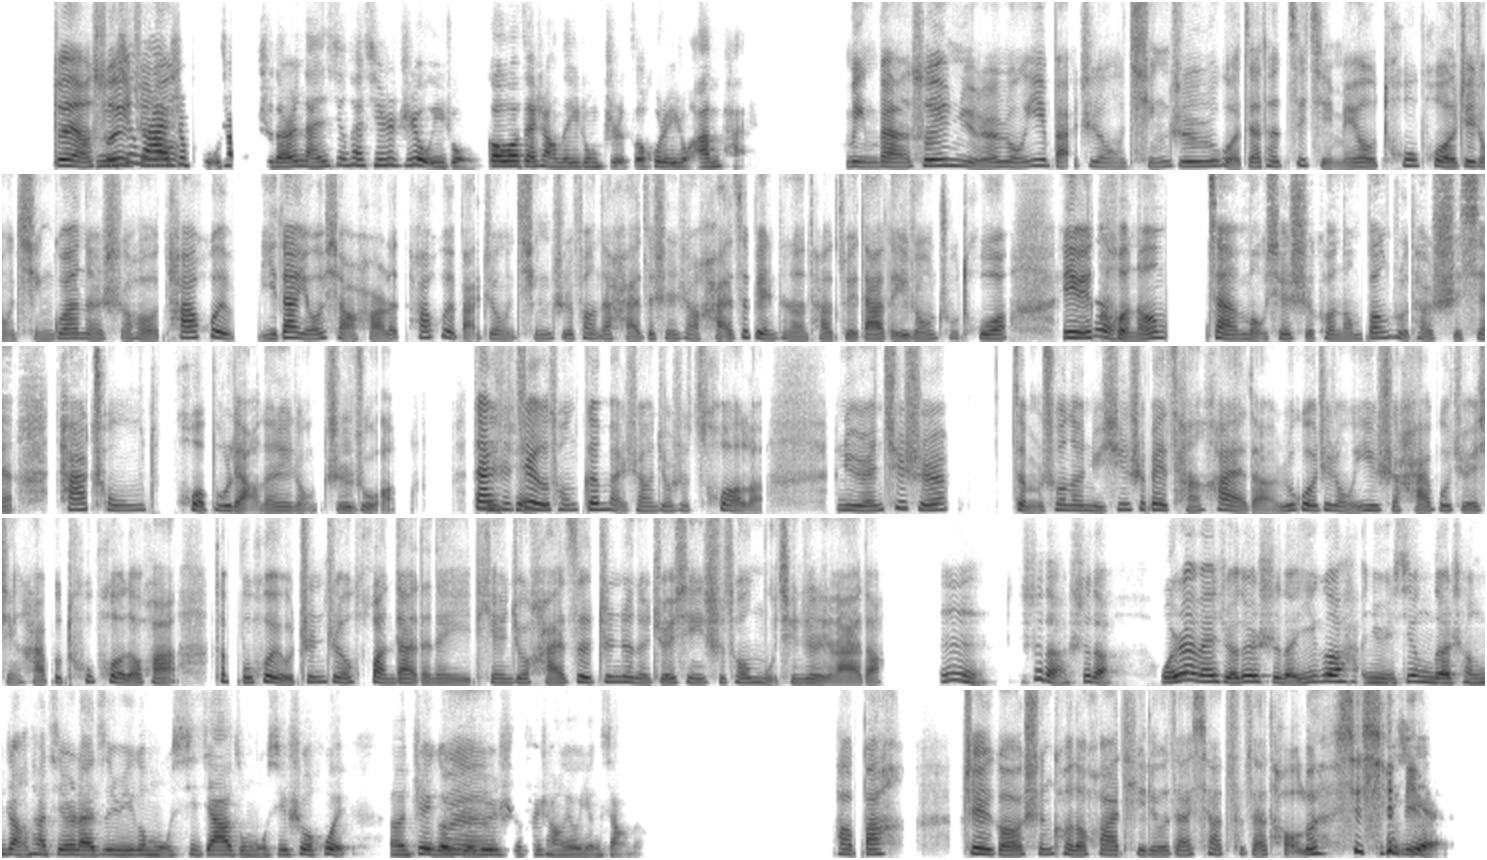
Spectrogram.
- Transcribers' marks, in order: other background noise; unintelligible speech; laughing while speaking: "论，谢谢你"
- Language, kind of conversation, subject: Chinese, podcast, 爸妈对你最大的期望是什么?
